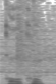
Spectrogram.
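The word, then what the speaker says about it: 合コン: 在日本的话，还有一个让我印象特别深刻的活动，就是联谊，日语里读作沟空。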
